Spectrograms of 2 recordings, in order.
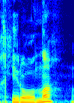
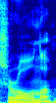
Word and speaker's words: Girona: Jeg vet det uttales cirka Girona, men finnes det en kur mot å få denne på hjernen hver gang man titter på tabelltoppen i La Liga? – Hva det du mener?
